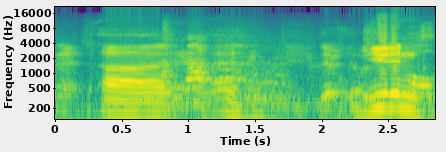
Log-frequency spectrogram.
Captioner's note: laughter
